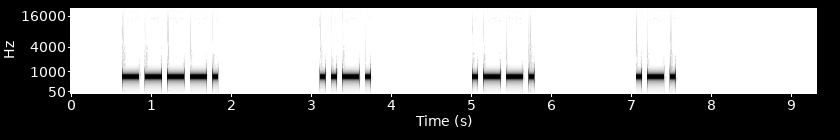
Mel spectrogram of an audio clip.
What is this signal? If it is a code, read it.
Morse code, heard as a keyed tone, about 17 wpm, spaced as for 6 wpm, 700 Hz. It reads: 9FPR
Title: USA Call Signs - 6 Characters - 6x Character Spacing - 17wpm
